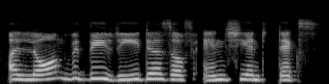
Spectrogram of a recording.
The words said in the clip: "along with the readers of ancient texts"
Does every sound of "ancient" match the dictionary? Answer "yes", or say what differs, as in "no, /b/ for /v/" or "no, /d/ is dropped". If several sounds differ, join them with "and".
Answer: yes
